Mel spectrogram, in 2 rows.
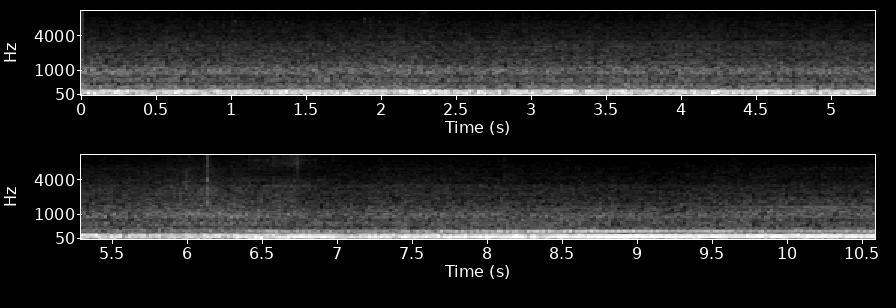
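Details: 2002 BMW E46 325i M54B25, cold with clutch engaged: rough idle hunting; owner suspects camshaft position sensors, DISA valve or VANOS, intake boot checked without cracks.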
